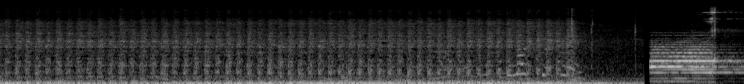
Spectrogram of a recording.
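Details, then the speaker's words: Dual-fuel (LPG/petrol) car, likely a Ford Focus, stranded and towed to a workshop: the starter cranks in a fast, even rhythm for about six seconds without firing; mechanic found no fuel reaching the engine, and the fuel pump was replaced. "burada yine ustada baktığında şöyle dedi bu araca yakıt gelmiyor"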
